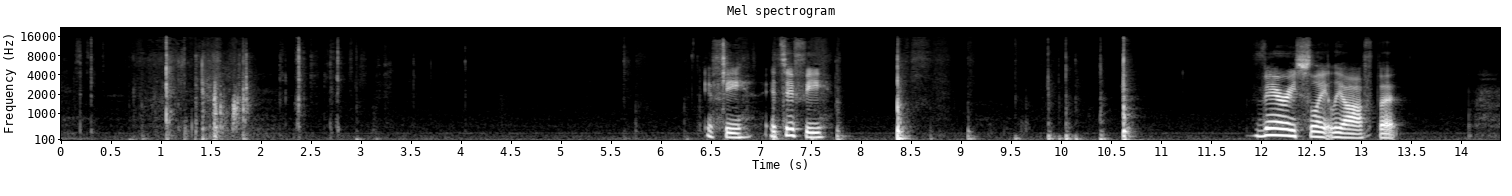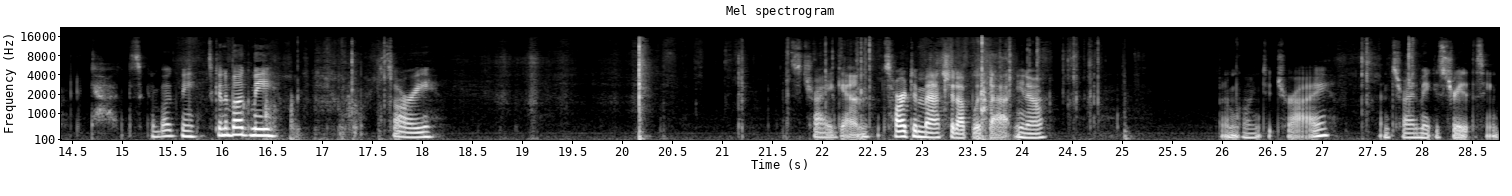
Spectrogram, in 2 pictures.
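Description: Paper rustles and crinkles under hands.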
